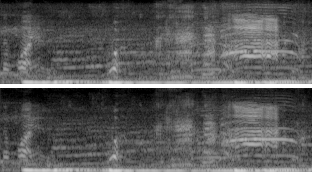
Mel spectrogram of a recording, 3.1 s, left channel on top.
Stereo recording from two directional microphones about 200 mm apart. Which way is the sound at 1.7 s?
50° left (ahead or behind).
